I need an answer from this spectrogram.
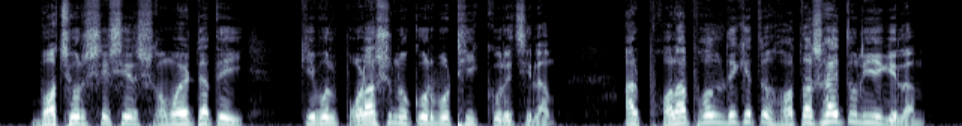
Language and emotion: Bengali, sad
